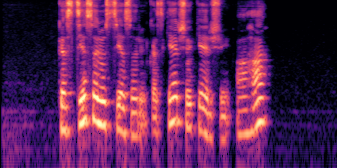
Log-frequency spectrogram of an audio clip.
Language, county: Lithuanian, Alytus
